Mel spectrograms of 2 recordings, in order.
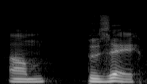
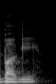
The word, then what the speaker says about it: Bugey: So it's pronounced Bugey, right? Bugey-Cerdon, but it looks like buggy or bouguet, right?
